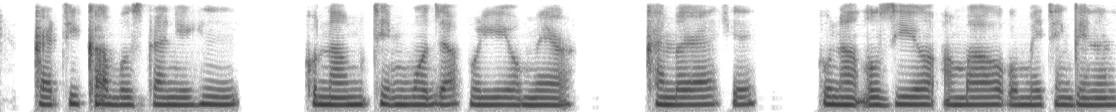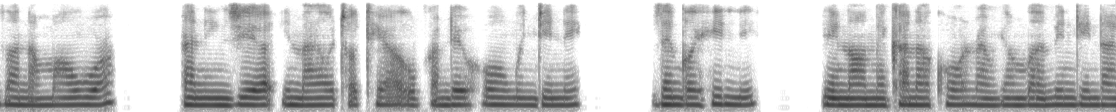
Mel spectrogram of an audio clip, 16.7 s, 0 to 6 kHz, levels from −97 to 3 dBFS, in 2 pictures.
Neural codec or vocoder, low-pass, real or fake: codec, 24 kHz, 0.9 kbps, WavTokenizer, small release; 5.4 kHz; fake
